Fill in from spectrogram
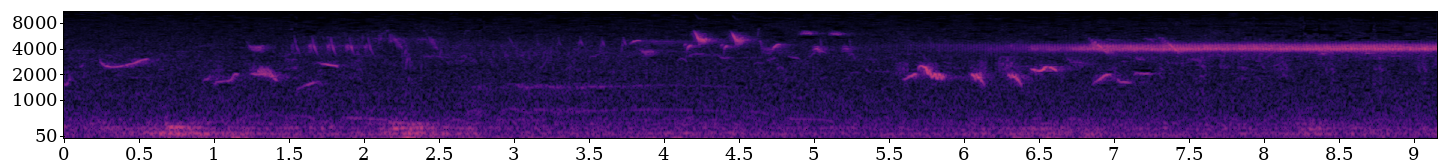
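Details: Savi's warbler in Niepołomice Forest, Poland, June 2020, gives a steady, fast, insect-like reeling buzz that starts late and runs to the end, after assorted chirps and whistles from other birds.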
